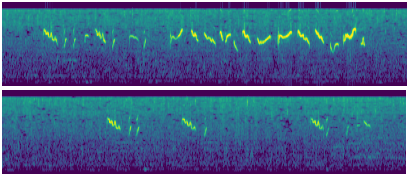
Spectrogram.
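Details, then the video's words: White-eye song: a fast burst of high, twittering, zigzag notes lasting about four seconds, then pauses broken by short two- or three-note phrases. Background otherwise quiet. "Relaksasi Suara Kecial"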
